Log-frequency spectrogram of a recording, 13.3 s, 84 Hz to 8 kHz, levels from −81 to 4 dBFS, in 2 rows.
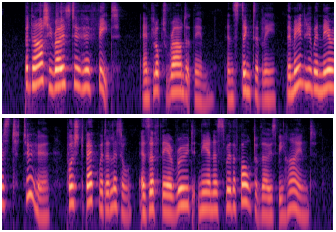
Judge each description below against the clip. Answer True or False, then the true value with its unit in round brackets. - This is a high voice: True (215 Hz)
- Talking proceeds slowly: False (160 wpm)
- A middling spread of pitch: False (6.8 semitones)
